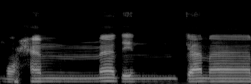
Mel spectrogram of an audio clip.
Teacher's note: इख्फा, क्योंकि तनवीन के बाद क्या आ रहा है? काफ आ रहा है।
